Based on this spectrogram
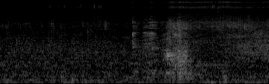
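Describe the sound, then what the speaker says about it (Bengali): A bottle gourd and shrimp curry is stirred and sautéed in a pan, giving a faint steady sizzle with a brief louder scrape or stir midway. "পাঁচ মিনিট কষানো হোক চলো আরও কমাই দিছি"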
